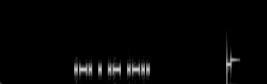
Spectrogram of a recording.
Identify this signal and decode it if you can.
Morse code, heard as a keyed tone, about 47 wpm, 700 Hz. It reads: REAL
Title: Sentences from Top 300 Words - New Word Drill - 50wpm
